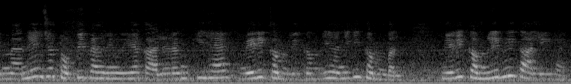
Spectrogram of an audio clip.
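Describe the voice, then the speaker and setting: Female teacher, high voice, explains poetry line by line; home recording with steady background noise. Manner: reads verse lines slowly, then explains in plain talk. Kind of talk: explaining a Hindi poem to students.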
